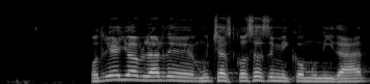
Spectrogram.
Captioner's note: speaking spanish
